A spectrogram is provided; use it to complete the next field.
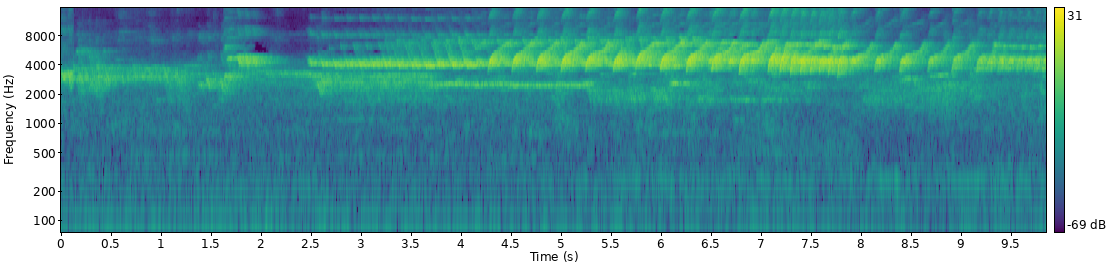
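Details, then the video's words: Belgian canary song for stimulating males and conditioning females for breeding: a soft, lower opening, then a loud, fast, even trill of repeated high notes, about four per second, sustained for several seconds. "Canto Para Esquentar Canário Belga e Foguear as Fêmeas"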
